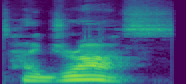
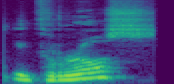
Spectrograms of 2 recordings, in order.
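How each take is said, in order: First: The word starts with an h sound. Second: The word starts directly with a vowel. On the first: "if you were to pronounce the rough breathing like they do in Erasmian, you get hydros" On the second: "Notice how different that sounds"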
